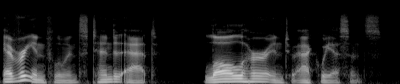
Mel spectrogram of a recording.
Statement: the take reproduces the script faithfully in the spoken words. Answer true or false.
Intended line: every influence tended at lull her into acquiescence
true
